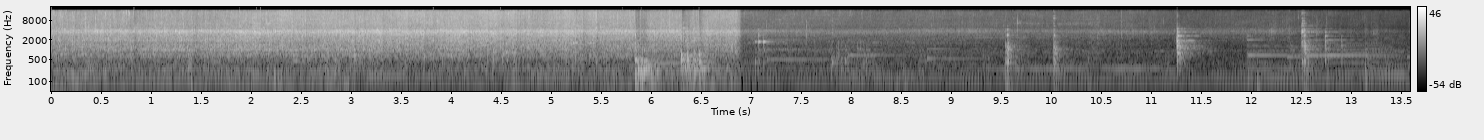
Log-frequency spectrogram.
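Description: Fried fish and chilies stir-fried in oil in a wok: a loud sizzle with the spatula stirring, which cuts off suddenly about seven seconds in. Then a few sharp knocks and scrapes as the wok and spatula tip the food onto a plate.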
